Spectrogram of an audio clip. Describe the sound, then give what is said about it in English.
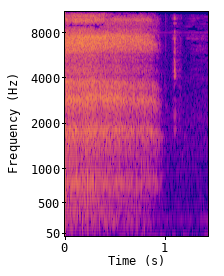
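An exaggerated heavy breath rasps loudly for about a second, a voice deliberately imitating heavy breathing, then cuts off to near silence with a faint click. “If I'm in your Super Hornet sitting behind you, you'll hear me breathing in my sexy breathing tones.”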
